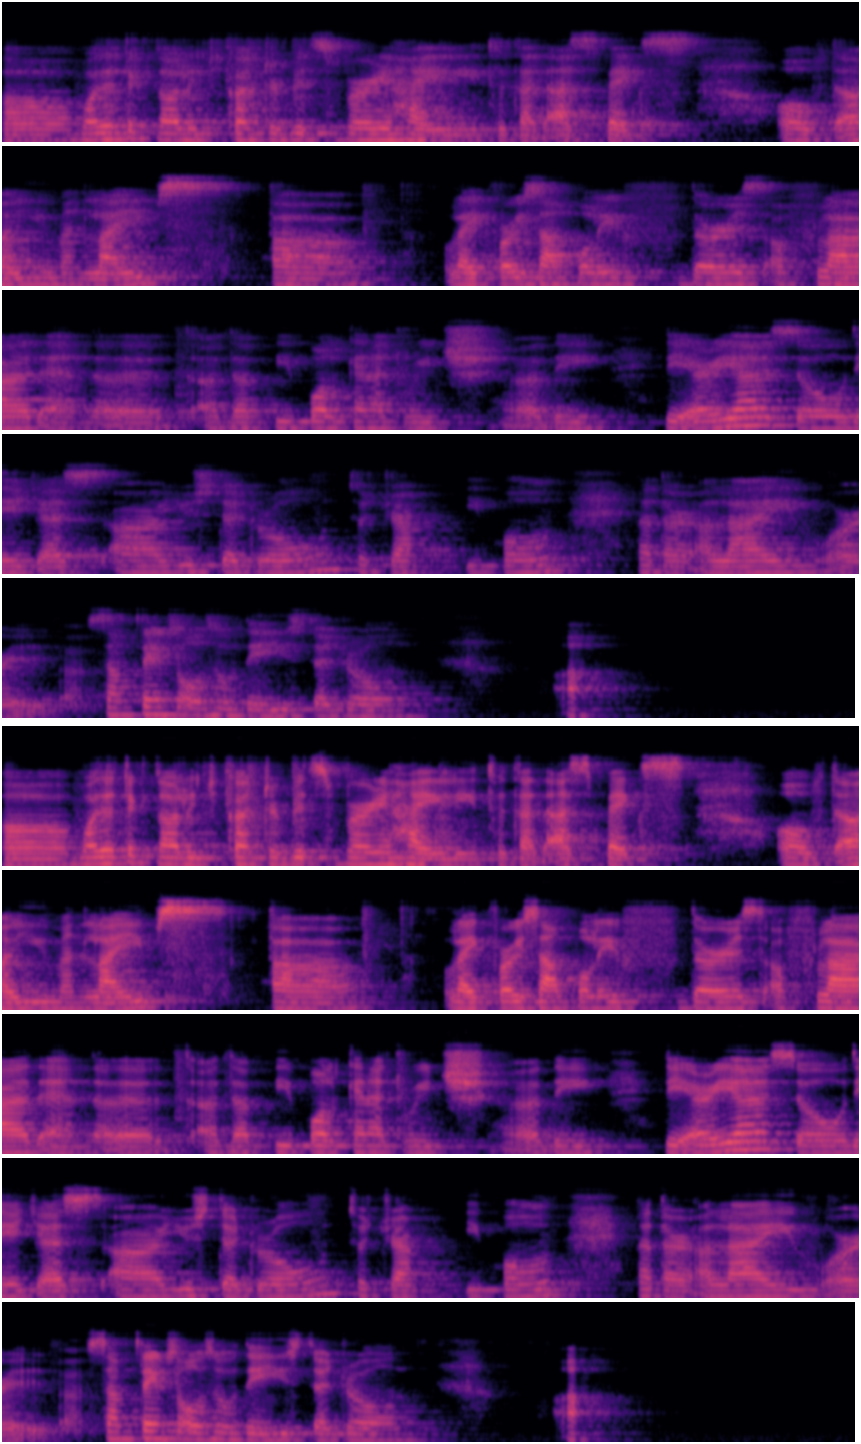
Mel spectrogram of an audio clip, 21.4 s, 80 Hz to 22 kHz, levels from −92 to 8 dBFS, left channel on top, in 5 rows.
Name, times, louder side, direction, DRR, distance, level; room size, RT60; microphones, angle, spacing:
voice 1, 0.0-6.2 6.5-14.9 15.2-19.6 19.9-20.0, right 4 dB, 70° right, 9 dB, 1.2 m, -36 dB
9.4 x 8.7 x 8.8 m, 0.71 s
head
